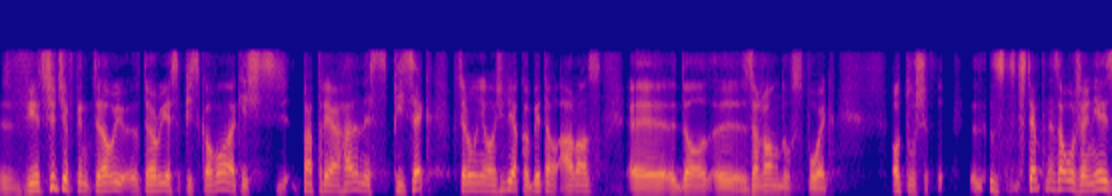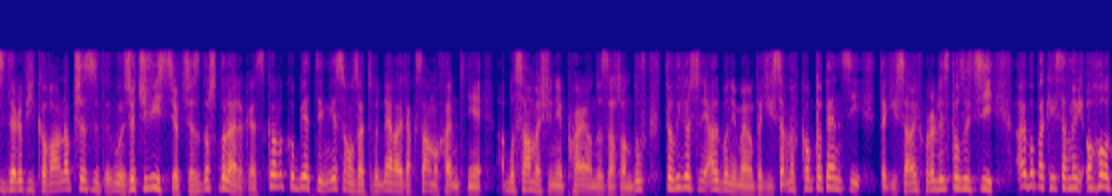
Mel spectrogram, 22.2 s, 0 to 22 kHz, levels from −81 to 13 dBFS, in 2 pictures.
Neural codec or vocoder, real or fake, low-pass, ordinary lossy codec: codec, 16 kHz in and 24 kHz out, 0.9 kbps, LongCat-Audio-Codec, fine tuned four codebook decoder; fake; 7.2 kHz; none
